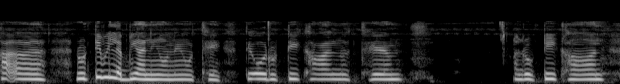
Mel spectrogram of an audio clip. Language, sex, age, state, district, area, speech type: Dogri, female, 18-30, Jammu and Kashmir, Reasi, urban, spontaneous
